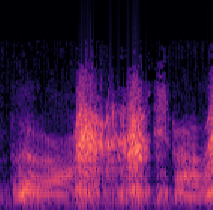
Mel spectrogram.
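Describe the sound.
A man imitates a big bulldog: a low, rumbling growl rises into a few loud, gruff barks, with no other talking.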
